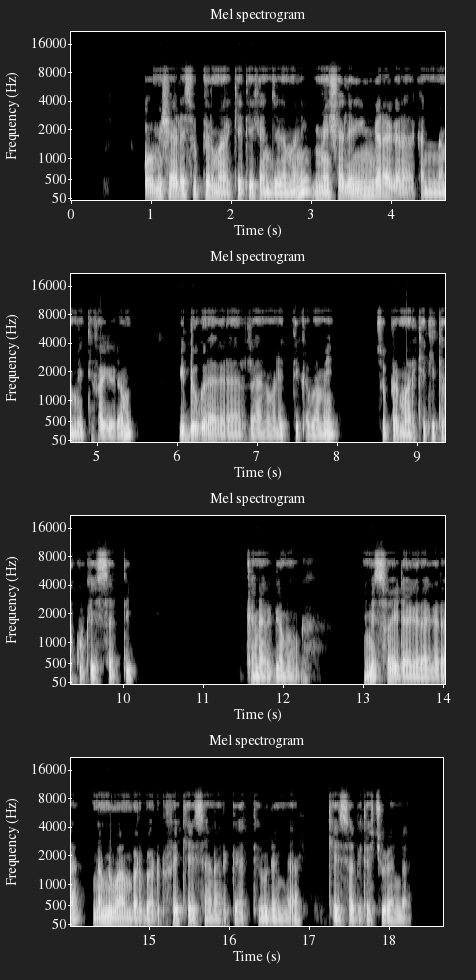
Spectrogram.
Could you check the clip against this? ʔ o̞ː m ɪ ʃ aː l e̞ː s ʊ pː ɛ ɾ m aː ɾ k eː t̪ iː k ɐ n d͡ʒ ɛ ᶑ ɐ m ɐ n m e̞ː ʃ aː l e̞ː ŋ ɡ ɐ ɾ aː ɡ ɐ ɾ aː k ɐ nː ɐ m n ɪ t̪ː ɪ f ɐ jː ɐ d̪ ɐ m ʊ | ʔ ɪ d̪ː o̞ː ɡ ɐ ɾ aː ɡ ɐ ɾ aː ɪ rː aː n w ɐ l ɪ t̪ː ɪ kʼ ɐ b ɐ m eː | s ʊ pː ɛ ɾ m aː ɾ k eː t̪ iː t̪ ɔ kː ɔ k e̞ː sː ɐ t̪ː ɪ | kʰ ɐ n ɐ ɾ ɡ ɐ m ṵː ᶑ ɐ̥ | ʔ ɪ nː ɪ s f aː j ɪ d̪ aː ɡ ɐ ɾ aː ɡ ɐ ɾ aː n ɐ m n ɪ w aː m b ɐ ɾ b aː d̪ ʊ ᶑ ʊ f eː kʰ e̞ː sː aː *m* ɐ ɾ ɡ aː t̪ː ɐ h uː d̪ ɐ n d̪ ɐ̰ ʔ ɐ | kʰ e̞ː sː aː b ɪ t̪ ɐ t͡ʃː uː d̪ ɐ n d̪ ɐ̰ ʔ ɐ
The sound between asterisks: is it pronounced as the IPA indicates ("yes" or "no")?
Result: no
